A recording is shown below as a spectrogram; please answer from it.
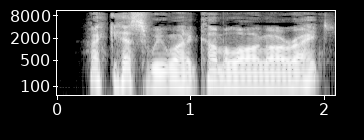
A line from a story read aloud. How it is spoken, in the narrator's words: she said, and laughed as if she might cry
